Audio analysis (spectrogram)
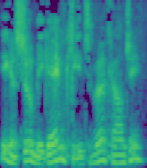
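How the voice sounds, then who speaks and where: A man's voice: medium pitch, lively intonation, measured pace, creaky, fairly bright tone, husky, voice pushed up, exaggerated voice. A man voicing a cool, disdainful teenage schoolgirl with a hard, dismissive manner.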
